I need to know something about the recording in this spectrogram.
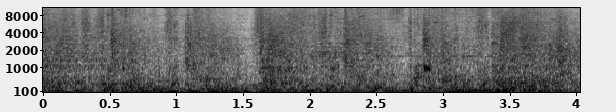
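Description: A pickaxe clangs repeatedly against sheet metal.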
